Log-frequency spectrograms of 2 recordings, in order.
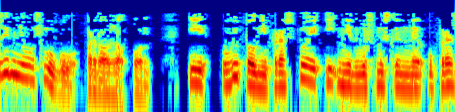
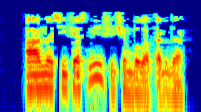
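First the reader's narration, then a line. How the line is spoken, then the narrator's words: Plain question. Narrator (Russian): спросил Дон Хуан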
